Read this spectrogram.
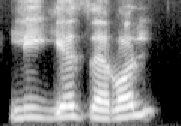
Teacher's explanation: را موٹا زبر کی وجہ سے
